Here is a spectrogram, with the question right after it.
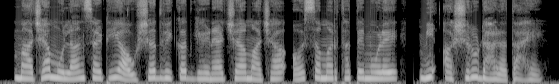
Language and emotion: Marathi, sad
